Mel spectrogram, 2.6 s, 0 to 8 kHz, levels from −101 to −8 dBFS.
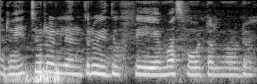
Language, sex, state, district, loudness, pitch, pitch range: Kannada, female, Karnataka, Raichur, -21 LUFS, 235 Hz, 225-245 Hz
